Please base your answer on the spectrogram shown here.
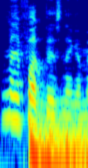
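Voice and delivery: loud, disgusted cuss at the screen; disgusted outburst. Real, not acted. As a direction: spit it out in disgust. Disgusted reaction to apology.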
